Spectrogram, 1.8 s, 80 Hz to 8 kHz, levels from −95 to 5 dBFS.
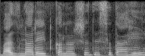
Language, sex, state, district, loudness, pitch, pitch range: Marathi, female, Maharashtra, Pune, -22 LUFS, 260 Hz, 250-270 Hz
